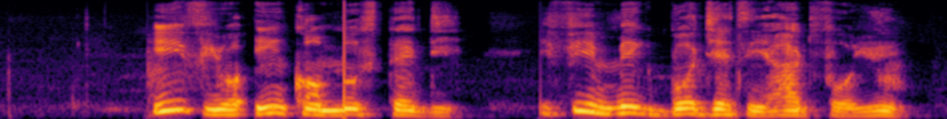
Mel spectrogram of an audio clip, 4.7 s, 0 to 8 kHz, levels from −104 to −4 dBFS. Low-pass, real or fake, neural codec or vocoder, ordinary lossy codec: none; real; none; none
